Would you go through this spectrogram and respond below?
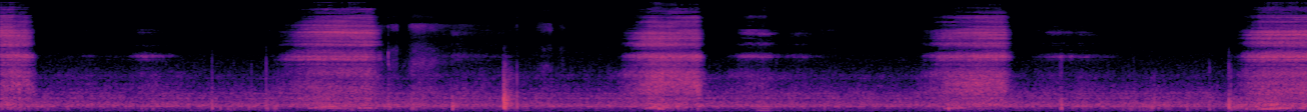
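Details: ['Dobermann named Doran asleep indoors, snoring: slow breathy rasping snores roughly every five seconds, each a broad hissing burst about a second long, with quiet gaps between in a small room.']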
